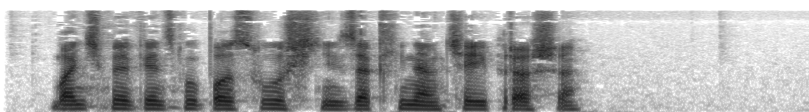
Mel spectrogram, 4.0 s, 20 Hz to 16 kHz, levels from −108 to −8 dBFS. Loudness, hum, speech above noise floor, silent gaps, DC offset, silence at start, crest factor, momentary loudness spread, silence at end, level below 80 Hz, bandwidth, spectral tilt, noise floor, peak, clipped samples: -21 LUFS; none; 50 dB; none; under 0.1%; 0.25 s; 20 dB; 3 LU; 1.15 s; -62 dBFS; 11.5 kHz; -3.5 dB/octave; -71 dBFS; -2 dBFS; under 0.1%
